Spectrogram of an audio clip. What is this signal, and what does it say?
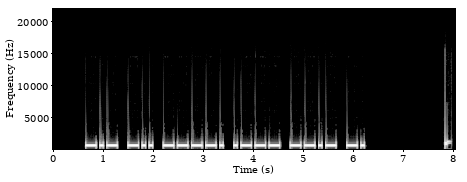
Morse code, heard as a keyed tone, about 17 wpm, 700 Hz. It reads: KD9JQN
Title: USA Call Signs - 6 Characters - 2x Character Spacing - 17wpm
